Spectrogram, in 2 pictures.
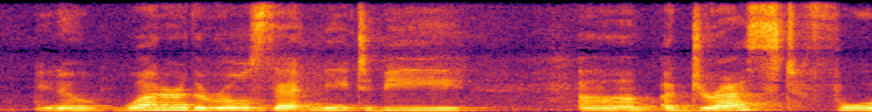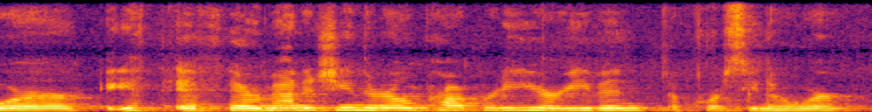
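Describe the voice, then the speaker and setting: A woman speaks in a fairly high pitch with monotone, flat intonation. Audible room echo and noticeable background noise surround her voice. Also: moderate pace. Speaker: public commenter, property manager. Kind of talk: public comment at meeting. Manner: loud.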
